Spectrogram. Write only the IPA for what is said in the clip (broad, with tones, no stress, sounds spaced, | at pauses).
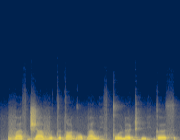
v a˨ s d͡ʒ a˦ v ə˨ d ə˦ d ɑ˦ ɡ ɔ˨ b a˧ w e̤˧ s t o˨ ɳ ɜ˦ ɖ e̤˧ n e̤˨ ɡ œ˦ s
